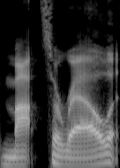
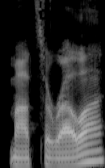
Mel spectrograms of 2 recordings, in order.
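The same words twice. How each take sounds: First: MOZZARELLA with the final "a" dropped; clipped-ending pronunciation. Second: Said in the usual way. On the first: Retold or imitated. Host quoting a New Jersey TikToker, mozzarella without its last vowel. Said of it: "the way she says". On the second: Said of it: "instead of mozzarella".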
